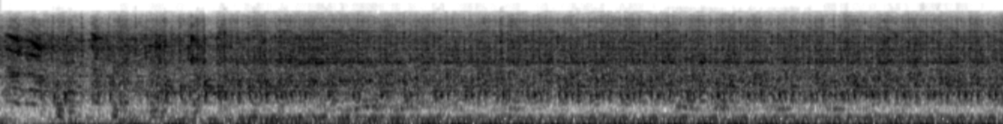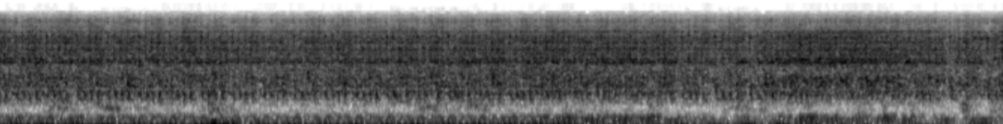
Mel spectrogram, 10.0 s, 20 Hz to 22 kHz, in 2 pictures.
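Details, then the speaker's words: Jeep WJ Grand Cherokee 2.7 CRD diesel just after new injectors fitted, revved: uneven lumpy beat about three pulses a second, occasional odd knock, black smoke everywhere; misfire, owner suspects a diesel leak. "Just black smoke everywhere, but at least it's running. That's all we wanted. Sounds like a bit of a miss, so let's look for a diesel leak."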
